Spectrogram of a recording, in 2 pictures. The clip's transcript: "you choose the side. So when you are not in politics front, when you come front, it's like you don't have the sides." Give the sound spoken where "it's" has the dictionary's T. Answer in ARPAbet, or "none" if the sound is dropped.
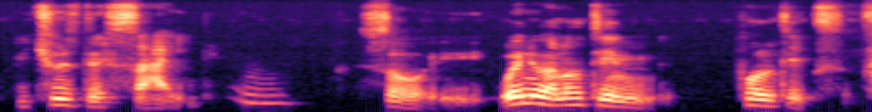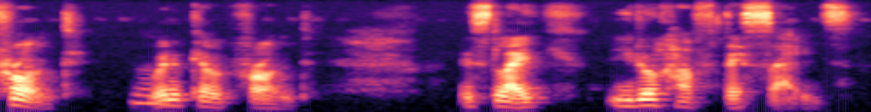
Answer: T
